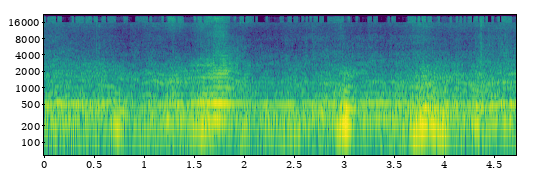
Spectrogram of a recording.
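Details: Close-up buzzing of Iberian honey bees outside their Langstroth hive west of Roquetes, south Tarragona; continuous hum with rising and falling whines as bees pass the microphone, a brief louder swell midway.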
